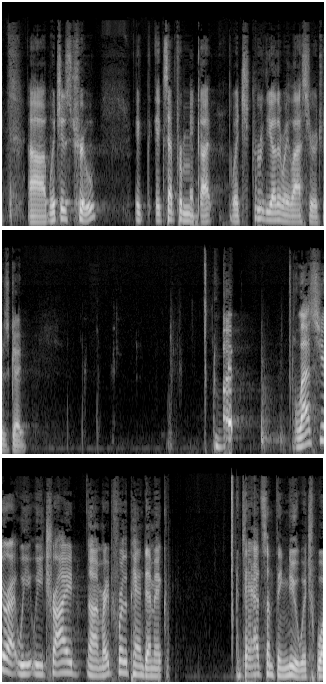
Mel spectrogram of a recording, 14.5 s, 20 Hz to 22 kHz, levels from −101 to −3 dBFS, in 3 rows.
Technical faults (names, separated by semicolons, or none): repeated packet loss (robotic sound); short concealed packet loss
